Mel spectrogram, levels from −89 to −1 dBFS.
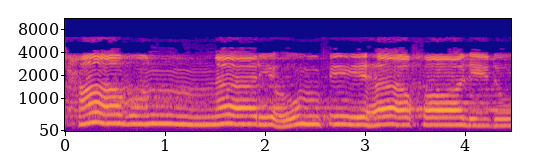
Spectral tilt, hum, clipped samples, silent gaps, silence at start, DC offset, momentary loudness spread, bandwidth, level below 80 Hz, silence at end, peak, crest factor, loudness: -5 dB/octave; none; under 0.1%; none; 0 s; under 0.1%; 6 LU; 6.6 kHz; -72 dBFS; 0 s; -10 dBFS; 14 dB; -22 LUFS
